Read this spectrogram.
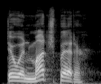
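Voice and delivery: loud, bright forced cheer; enthusiastic. Acted. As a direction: put on a show of being fine. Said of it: "replied with enthusiasm".

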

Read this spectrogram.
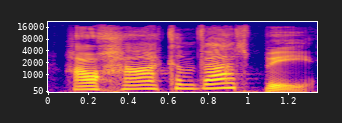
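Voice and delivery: high, breezy question with a grin; grinning. A narrator's reading. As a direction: grin through an overconfident question. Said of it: "I said with a grin".

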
